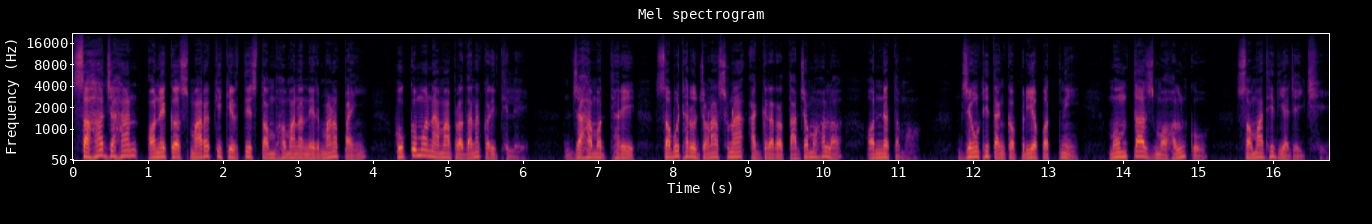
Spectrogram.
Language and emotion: Odia, neutral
